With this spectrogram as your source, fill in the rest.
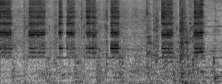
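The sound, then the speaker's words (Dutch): A printer at a busy logistics company churns out waybills, with rapid, evenly repeating bursts of mechanical whirring and clattering that continue without pause. “Die printer die gaat maar door. Wat heeft hij nou allemaal uitgespuugd, mevrouw Wolfes? Nou, die heeft allemaal vrachtbrieven uitgespuugd.”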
